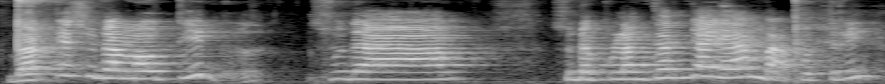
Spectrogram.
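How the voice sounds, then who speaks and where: A woman's voice: sits high, moderate pace, pushed and bright, echoey room, a little hiss or hum. A middle-aged woman with a Makassar Indonesian accent, chatting casually with live viewers while she eats, asking them questions and answering their comments. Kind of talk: casual live-stream chat while eating.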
